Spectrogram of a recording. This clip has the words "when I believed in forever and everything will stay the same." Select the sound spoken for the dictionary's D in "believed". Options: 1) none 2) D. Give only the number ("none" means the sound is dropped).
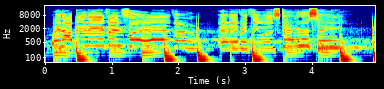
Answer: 1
